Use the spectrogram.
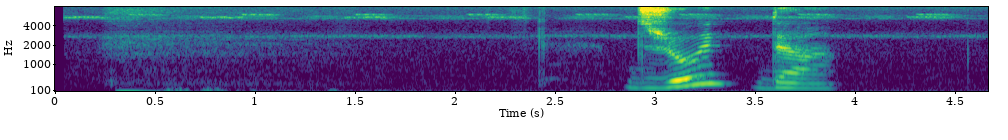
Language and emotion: Russian, positive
